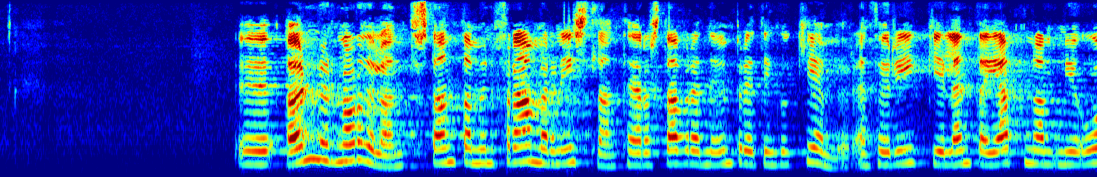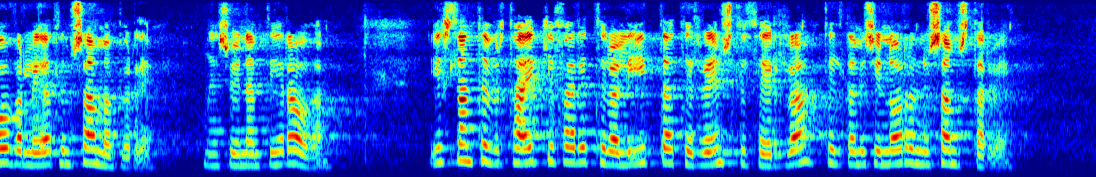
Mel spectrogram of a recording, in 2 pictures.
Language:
Icelandic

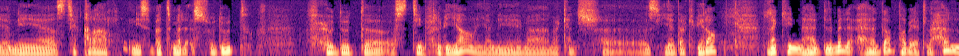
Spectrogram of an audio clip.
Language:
Arabic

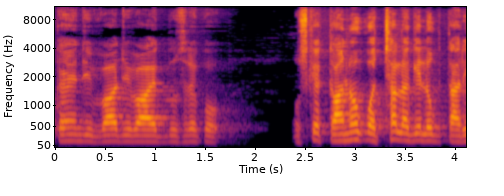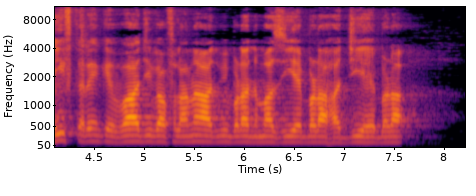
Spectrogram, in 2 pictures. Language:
Urdu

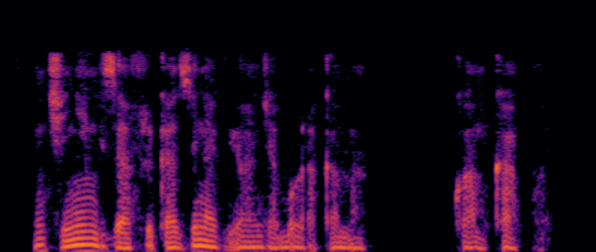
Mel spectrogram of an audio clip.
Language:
Swahili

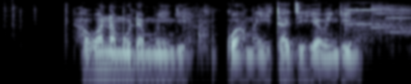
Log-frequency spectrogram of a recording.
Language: Swahili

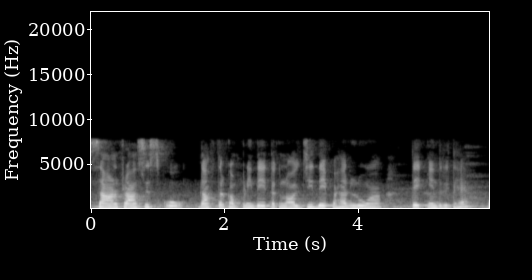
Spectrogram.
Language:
Punjabi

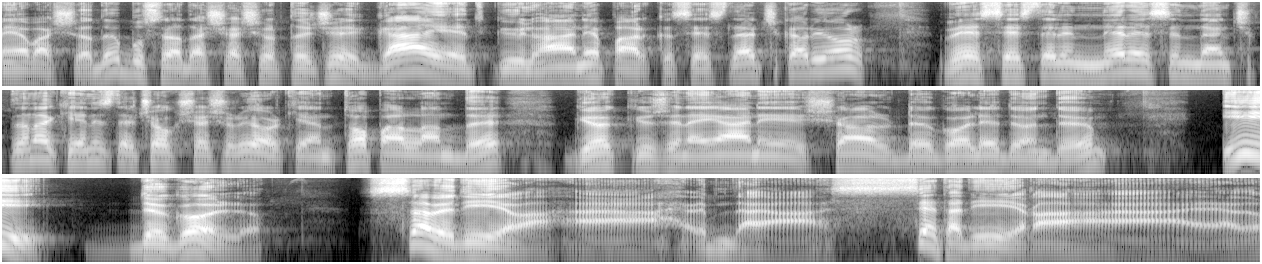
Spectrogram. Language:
Turkish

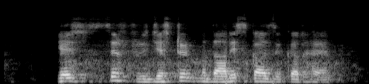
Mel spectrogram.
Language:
Urdu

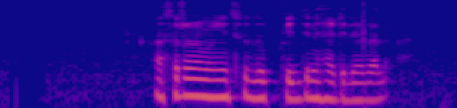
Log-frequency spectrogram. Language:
Sinhala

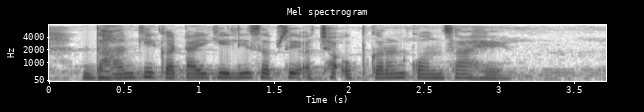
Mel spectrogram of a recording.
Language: Hindi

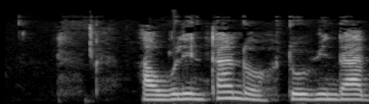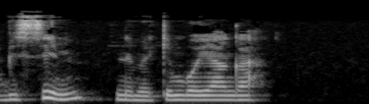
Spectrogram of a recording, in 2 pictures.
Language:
Mpiemo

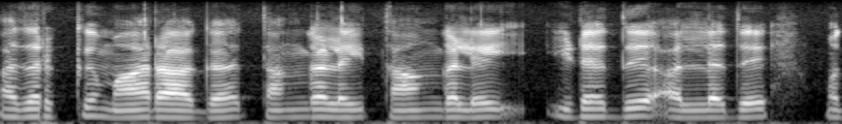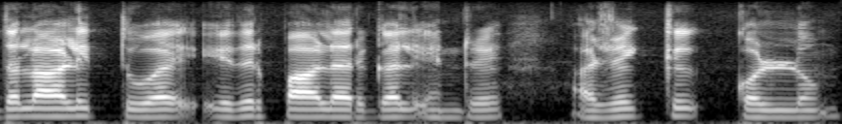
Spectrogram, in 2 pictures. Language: Tamil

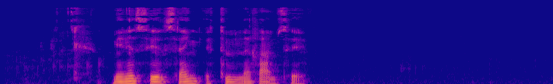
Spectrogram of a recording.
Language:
Uzbek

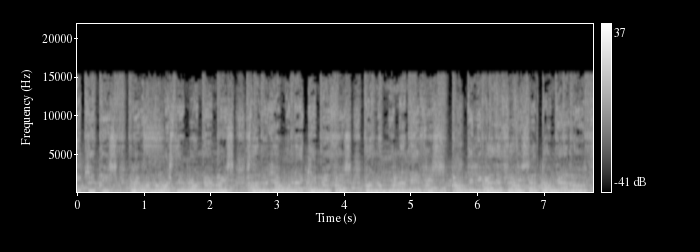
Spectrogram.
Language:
Greek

